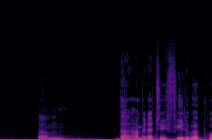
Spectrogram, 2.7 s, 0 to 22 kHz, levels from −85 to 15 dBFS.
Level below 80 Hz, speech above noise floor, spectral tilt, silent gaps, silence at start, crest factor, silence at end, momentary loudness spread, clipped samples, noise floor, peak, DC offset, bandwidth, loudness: -76 dBFS; 30 dB; -6.5 dB/octave; none; 0.45 s; 18 dB; 0 s; 16 LU; under 0.1%; -63 dBFS; -18 dBFS; 2%; 15.5 kHz; -36 LUFS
